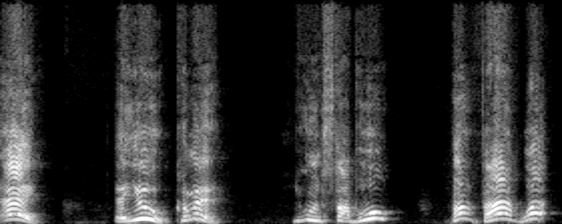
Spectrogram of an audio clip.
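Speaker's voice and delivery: high, loud taunt; taunting call-out. Retold or imitated. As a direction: call him over and mock him. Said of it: "I said".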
